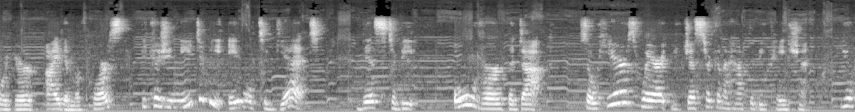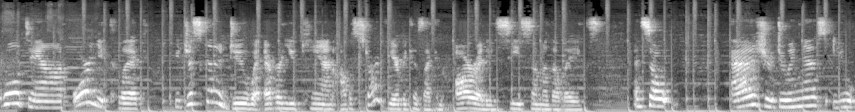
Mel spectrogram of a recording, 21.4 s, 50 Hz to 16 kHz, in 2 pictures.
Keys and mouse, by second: 7.4 click, 11.4-20.1 drag.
